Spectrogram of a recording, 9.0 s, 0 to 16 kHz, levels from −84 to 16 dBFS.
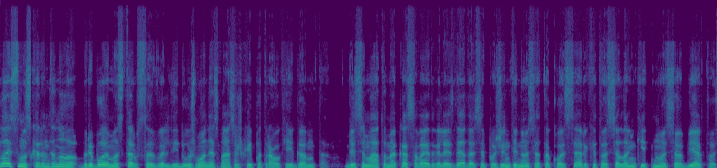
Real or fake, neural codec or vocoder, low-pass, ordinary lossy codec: real; none; 14.4 kHz; Opus, 16 kbps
